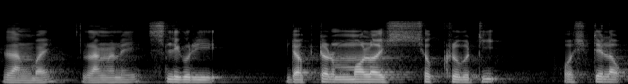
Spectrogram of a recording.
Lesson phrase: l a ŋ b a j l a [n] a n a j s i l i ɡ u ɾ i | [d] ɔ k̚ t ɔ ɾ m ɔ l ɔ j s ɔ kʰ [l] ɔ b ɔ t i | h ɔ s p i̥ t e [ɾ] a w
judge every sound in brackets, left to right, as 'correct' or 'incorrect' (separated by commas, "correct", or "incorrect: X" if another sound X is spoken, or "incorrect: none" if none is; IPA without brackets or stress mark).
incorrect: ŋ, correct, incorrect: ɾ, incorrect: l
